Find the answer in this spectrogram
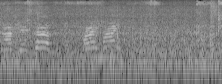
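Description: Men talking in Thai over a steady low background rumble.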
